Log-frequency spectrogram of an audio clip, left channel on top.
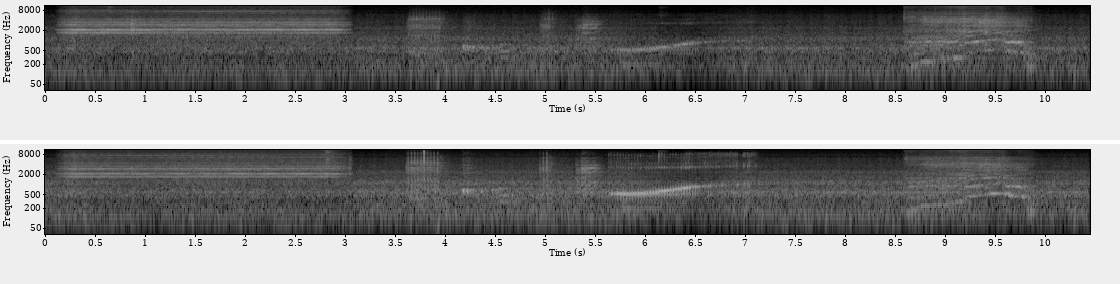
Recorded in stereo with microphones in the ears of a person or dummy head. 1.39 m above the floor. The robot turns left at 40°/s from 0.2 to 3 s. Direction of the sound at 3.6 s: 65° right (ahead or behind).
